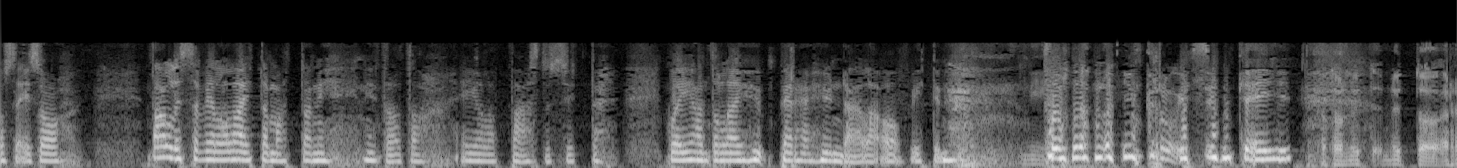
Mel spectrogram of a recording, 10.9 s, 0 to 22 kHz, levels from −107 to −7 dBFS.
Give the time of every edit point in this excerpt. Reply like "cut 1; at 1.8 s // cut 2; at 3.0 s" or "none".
none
